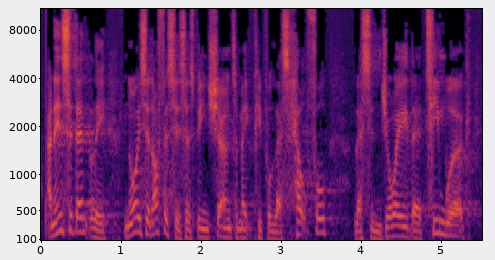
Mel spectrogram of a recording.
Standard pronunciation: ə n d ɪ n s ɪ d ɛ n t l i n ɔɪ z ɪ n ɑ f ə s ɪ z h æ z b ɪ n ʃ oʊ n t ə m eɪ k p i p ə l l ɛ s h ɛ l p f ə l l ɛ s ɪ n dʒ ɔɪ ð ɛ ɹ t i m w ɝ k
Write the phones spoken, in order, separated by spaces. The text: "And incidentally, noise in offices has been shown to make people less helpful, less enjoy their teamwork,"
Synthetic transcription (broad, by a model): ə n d ɪ n s ɪ d ɛ n t l i n ɔɪ z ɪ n ɑ f ə s ɪ z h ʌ z b ɪ n ʃ oʊ n t ə m eɪ k p i p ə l l ɛ s h ɛ l p f ə l l ɛ s ɪ n dʒ ɔɪ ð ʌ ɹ t i m w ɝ k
